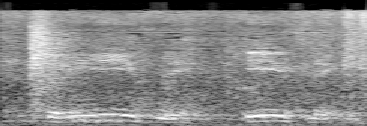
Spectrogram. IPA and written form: ˈgʊd ˋiːvnɪŋ (good evening)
